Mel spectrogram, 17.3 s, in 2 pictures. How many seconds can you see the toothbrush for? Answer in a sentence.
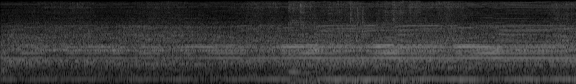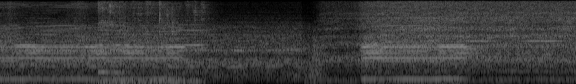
You can hear the toothbrush for 4 seconds altogether.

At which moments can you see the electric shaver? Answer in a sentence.
You can hear the electric shaver from 0.0 to 11.4 s and from 14.0 to 17.2 s.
